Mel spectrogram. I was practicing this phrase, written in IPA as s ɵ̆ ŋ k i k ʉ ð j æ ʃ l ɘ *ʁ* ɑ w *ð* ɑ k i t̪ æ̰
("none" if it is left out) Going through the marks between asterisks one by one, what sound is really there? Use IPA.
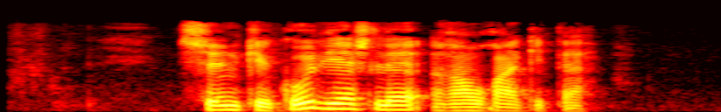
ʁ, ʁ

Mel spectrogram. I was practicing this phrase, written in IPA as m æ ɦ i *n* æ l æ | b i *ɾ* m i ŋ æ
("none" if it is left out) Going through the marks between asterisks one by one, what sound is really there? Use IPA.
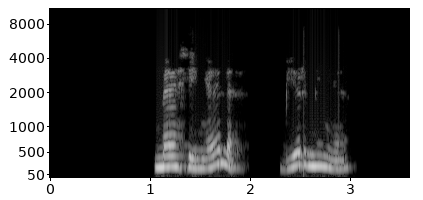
ŋ, ɾ

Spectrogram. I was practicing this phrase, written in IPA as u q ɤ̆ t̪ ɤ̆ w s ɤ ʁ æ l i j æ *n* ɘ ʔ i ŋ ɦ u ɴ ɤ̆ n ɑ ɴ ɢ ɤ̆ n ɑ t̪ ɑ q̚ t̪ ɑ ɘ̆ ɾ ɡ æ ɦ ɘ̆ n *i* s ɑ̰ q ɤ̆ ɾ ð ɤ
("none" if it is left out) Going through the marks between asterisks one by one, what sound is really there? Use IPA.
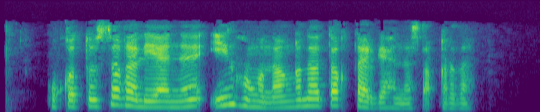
n, æ

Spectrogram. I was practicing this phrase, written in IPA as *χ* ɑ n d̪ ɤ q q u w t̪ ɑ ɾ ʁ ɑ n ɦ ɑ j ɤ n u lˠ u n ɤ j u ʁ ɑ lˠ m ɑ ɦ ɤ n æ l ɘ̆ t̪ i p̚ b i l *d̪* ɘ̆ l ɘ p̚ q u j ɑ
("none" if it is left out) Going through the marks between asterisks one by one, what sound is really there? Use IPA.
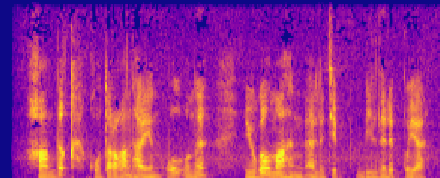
χ, d̪

